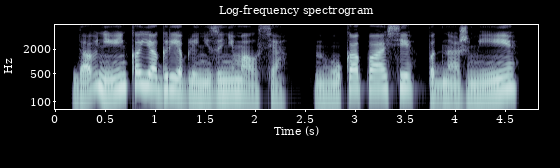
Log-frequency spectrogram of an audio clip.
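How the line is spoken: Muttering mastiff. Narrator (Russian): пробормотал мастиф

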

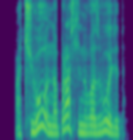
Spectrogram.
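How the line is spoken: Offended. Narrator (Russian): обиженно отвечает Ирлик

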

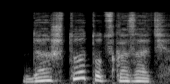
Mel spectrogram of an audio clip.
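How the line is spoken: Sighed. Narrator (Russian): вздохнула она

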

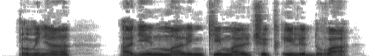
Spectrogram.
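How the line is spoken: Shouting after someone. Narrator (Russian): крикнул ему вслед Джек

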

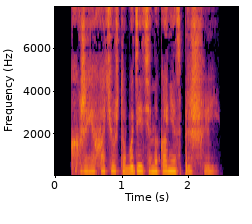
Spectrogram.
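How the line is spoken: Whispered. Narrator (Russian): прошептала Бунтесса Книгс

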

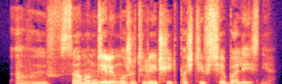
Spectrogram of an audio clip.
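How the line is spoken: Timid question. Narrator (Russian): Молчавшая до этого большую часть вечера Рута робко задала вопрос

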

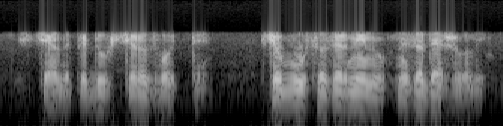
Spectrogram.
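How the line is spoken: Very quiet advice. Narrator (Ukrainian): Один зовсім тихо порадив сусідові

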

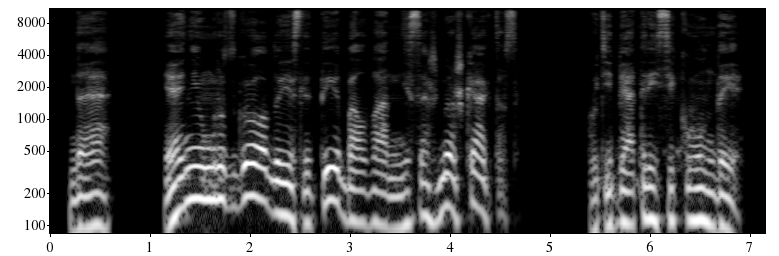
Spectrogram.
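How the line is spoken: Threatening hiss. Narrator (Russian): прошипел Михаил

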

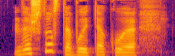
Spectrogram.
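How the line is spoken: Displeased snort. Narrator (Russian): недовольно фыркнул Дэвид

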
